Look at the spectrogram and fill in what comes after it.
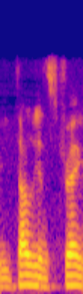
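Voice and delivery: ordinary delivery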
